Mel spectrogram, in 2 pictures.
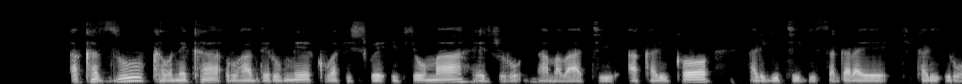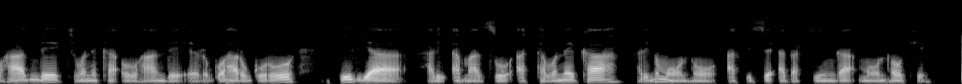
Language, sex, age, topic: Rundi, male, 36-49, education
